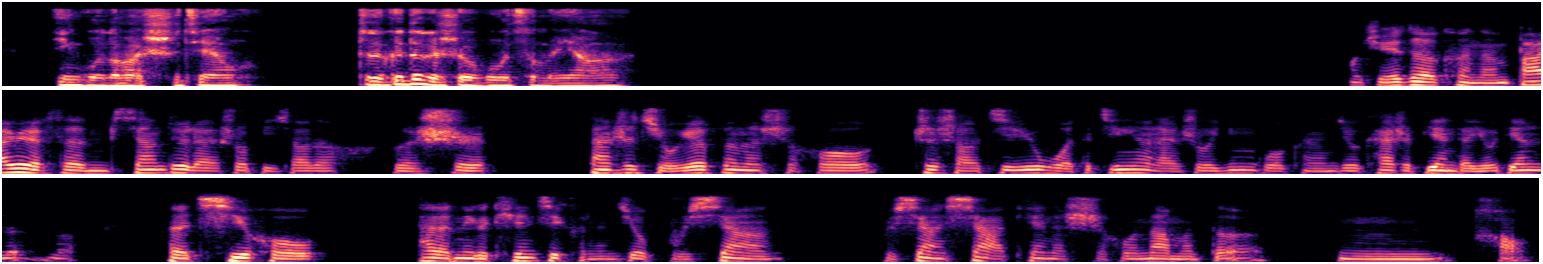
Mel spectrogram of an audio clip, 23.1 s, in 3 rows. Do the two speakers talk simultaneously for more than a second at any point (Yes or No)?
No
